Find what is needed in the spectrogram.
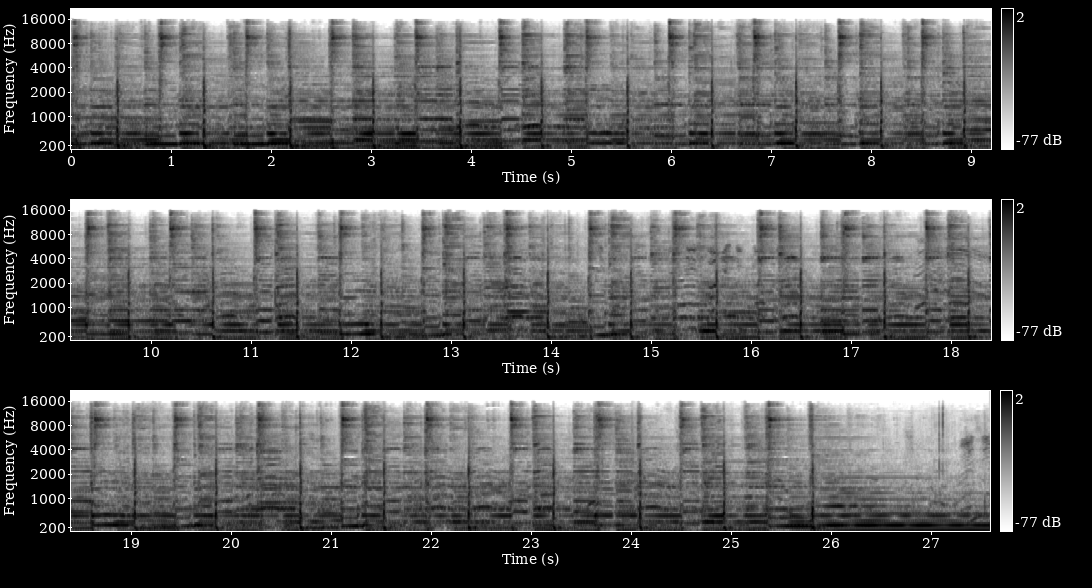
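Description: Two acoustic guitars playing live, strumming a steady rhythm in an instrumental passage of the song.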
